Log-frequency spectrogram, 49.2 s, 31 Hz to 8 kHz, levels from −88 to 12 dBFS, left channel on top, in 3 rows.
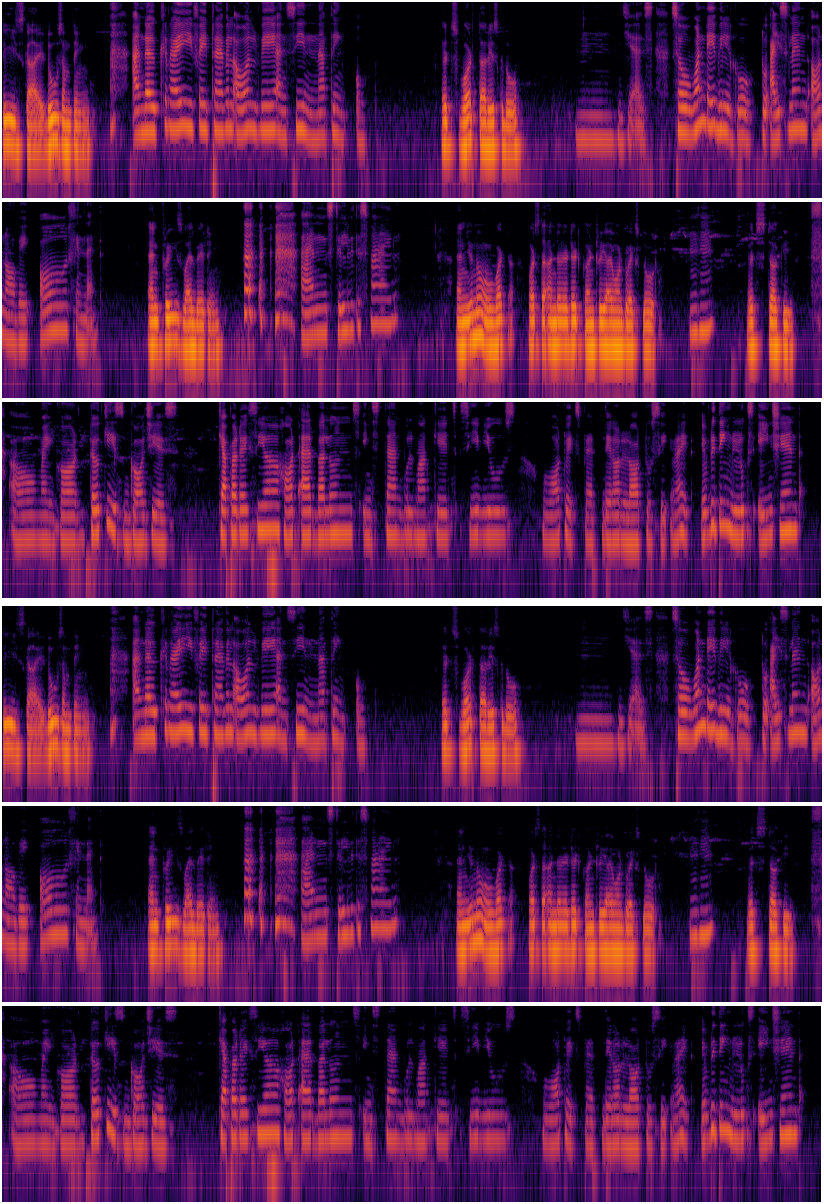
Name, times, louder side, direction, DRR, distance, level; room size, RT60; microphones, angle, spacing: voice 1, 0.0-1.8 8.8-10.4 19.3-20.8 25.5-26.6 26.9-29.5 31.3-32.2, left 5 dB, 60° left, 0.4 m, -21 dB
voice 2, 2.1-7.3 11.5-18.3 21.2-24.3 30.1-30.7 32.6-36.3 37.1-41.8 42.1-43.0 43.6-46.5 46.8-48.8, left 3 dB, 45° left, 0.9 m, -32 dB
9.4 x 4.0 x 6.5 m
head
